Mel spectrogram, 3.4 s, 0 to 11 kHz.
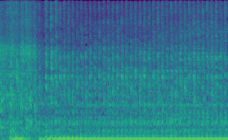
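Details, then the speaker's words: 2001 Chevrolet LB7 Duramax diesel after a battery upgrade: sluggish, labored cranking at about four beats a second under a heavy low drone. It cranks no faster than before; cause unclear. "It doesn't really crank over any faster."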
